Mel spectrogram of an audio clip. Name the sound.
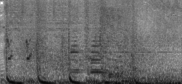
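car horn honk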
